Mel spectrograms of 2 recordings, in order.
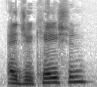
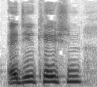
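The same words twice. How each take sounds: First: The middle consonant is not a plain d. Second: The middle consonant is a plain d sound. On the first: "the standard pronunciation of education" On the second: "some people who will pronounce this word as education with a d"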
